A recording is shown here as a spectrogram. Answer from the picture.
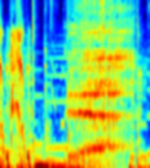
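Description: A long, rough burp about a second in, following a short throaty sound, all over plucked-guitar background music.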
